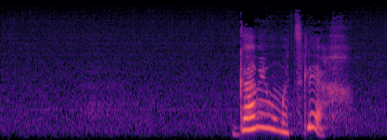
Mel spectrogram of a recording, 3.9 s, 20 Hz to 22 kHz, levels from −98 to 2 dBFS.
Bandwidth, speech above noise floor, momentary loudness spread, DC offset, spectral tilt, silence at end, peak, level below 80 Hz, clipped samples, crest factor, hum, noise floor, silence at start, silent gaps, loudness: 18 kHz; 31 dB; 19 LU; under 0.1%; -3 dB/octave; 0.4 s; -16 dBFS; under -90 dBFS; under 0.1%; 22 dB; none; -63 dBFS; 2.3 s; none; -33 LUFS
